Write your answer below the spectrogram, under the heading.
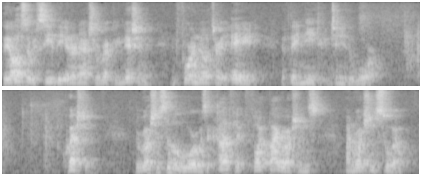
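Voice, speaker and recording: A man with an American accent talks at a fairly quick pace and a fairly low pitch, with ordinary pitch variation, long, frequent pauses and audible room echo. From US Midwest, Cleveland, Ohio; Ohio. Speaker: novelist. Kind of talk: reading aloud. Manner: halting. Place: home room.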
